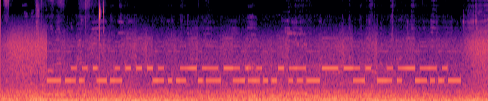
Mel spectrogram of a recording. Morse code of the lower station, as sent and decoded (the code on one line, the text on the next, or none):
--. -- / -.- .- --.. ..- / - -. -..-
GM KAZU TNX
